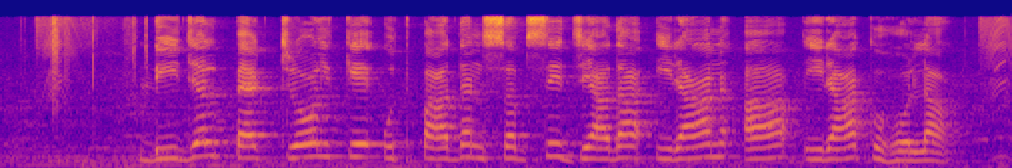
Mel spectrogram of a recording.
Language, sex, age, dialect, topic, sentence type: Bhojpuri, male, 18-24, Southern / Standard, agriculture, statement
